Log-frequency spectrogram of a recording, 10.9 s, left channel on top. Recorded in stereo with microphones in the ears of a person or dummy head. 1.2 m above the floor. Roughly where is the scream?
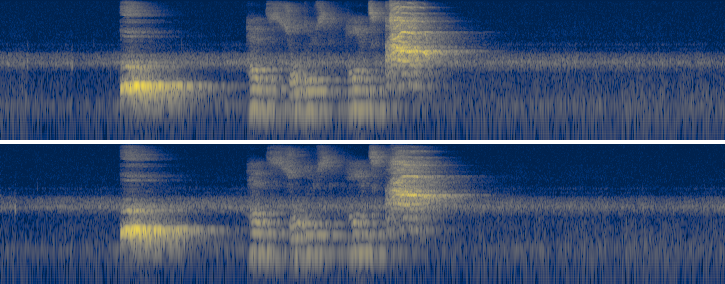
Left.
